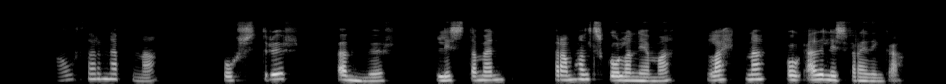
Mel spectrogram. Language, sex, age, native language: Icelandic, female, 30-39, Icelandic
